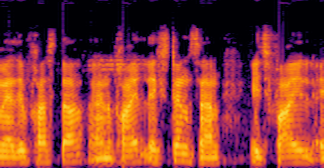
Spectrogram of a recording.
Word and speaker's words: FASTA: There are different kind of file formats like FASTA format, GenBank, EMBL, AVI, PDF, SwissProt, BAM, SAM, SFF, etc. Next, I will discuss about FASTA format. FASTA format is pronounced by fast A.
